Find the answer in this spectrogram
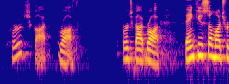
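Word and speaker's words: Furchtgott-Roth: Furgot-Roth, am I saying that correctly? No. Tell me the pronunciation. Furgot-Roth.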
